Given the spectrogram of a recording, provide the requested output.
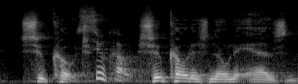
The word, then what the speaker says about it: Sukkot: Now, you've got a holiday of, how do you say, is it Sukkot? Sukkot.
